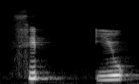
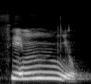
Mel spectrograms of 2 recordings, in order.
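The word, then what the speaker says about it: 십육: sip o Sipo sipo 16 10 dengan en sip yuk sip yuk sip iuk dibacanya simnyuk simnyuk simnyuk simnyuk 17 17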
